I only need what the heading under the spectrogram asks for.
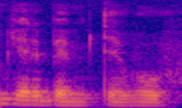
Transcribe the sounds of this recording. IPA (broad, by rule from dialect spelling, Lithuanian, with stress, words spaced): ˈɡʲɛrʲbʲeːm tʲeːˈʋuː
